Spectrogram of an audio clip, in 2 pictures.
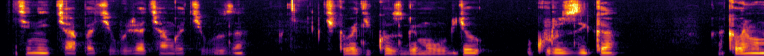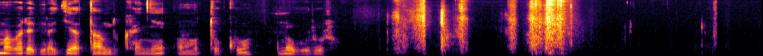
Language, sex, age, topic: Kinyarwanda, male, 18-24, government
